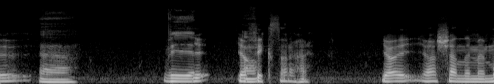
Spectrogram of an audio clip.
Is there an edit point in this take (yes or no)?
yes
